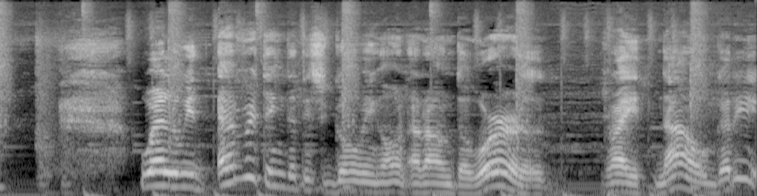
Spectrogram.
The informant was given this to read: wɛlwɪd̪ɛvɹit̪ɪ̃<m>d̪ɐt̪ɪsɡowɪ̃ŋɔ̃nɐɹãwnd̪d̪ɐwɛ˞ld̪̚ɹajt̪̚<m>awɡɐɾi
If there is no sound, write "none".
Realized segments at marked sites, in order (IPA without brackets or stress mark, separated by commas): ŋ, n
